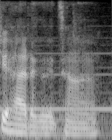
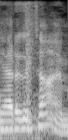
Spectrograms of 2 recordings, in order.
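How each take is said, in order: First: It is said in a low, suggestive voice. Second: It is said in a plain, ordinary voice. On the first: It hints at something sexual. "See, it comes off more sexual" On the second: It is just a neutral reply. "And that's nothing"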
